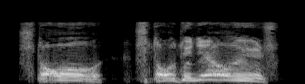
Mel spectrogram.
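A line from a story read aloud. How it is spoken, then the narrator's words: Shouting. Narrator (Russian): прокричал он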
